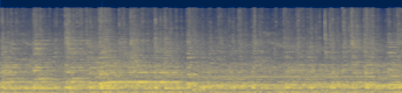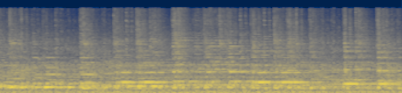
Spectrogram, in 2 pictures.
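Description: Solo classical guitar playing a fingerpicked melody, a steady flow of plucked notes.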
